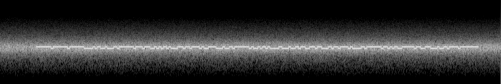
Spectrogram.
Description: RTTY (45.45 baud, 170 Hz shift), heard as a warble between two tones, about 2150 Hz centre, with radio static and a narrow filter. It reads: QRZ? DE WA3JVW K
